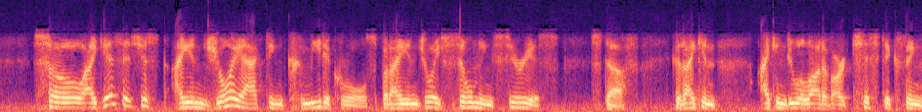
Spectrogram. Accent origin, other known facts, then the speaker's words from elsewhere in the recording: Toronto, Ontario, Canada; born there; Well, I was born in Toronto, Canada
